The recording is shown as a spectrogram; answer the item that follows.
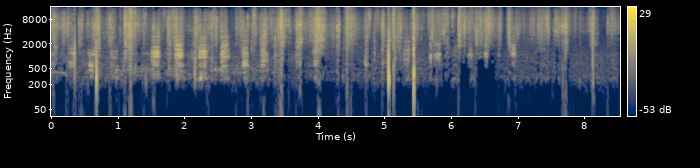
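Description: Gravel and dry leaves crunching and rustling under a bull terrier's paws and nose as it searches the ground, a dense run of quick, irregular crackles and clicks.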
